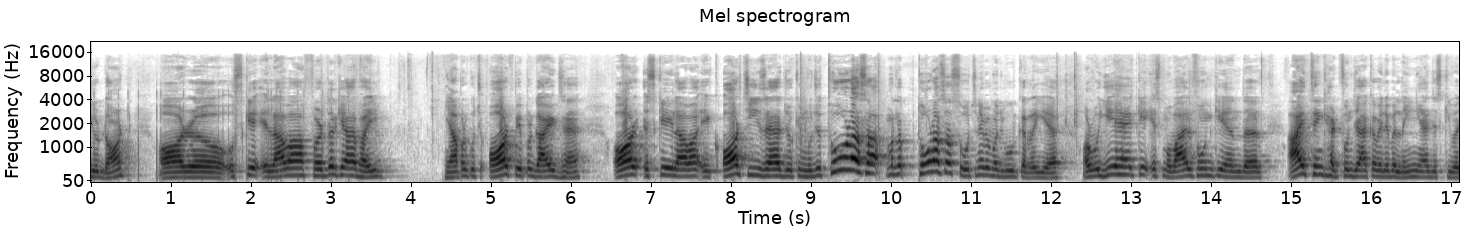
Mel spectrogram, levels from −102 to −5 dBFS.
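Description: A train of clicks runs from 0.04 to 3.23 s: roughly twenty similar pulses at about 7.2 per second, spaced unevenly and peaking around the level of the sound itself. They are heard as popping over the audio and in its gaps, likely from electrical interference or a faltering interface.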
